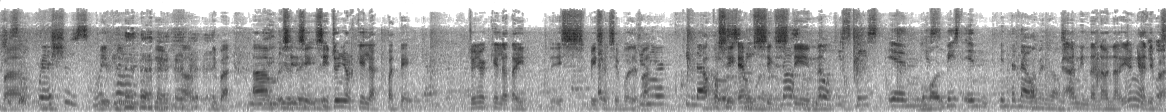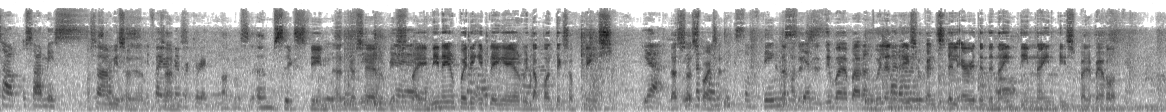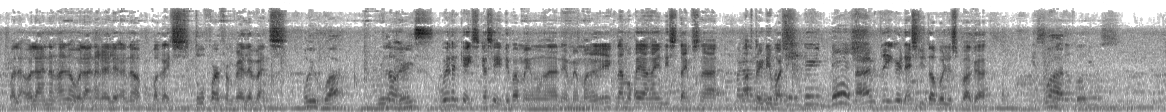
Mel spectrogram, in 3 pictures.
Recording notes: Just an hour after Otakufest 2019 has ended. Recorded from Jollibee at Super Metro Besak.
